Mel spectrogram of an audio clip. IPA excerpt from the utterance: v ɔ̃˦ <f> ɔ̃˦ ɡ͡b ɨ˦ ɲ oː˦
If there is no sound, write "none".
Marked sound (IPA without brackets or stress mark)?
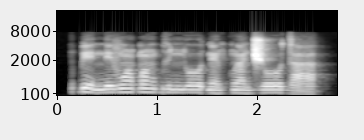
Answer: ɓ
